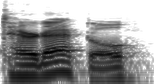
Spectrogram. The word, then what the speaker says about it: pterodactyl: A pet pterodactyl. The P is silent.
